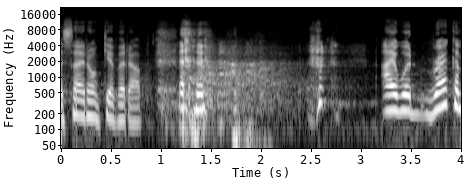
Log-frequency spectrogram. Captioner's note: attendees laughing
